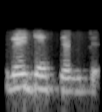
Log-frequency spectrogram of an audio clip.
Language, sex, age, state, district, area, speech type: Kannada, female, 30-45, Karnataka, Hassan, urban, conversation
